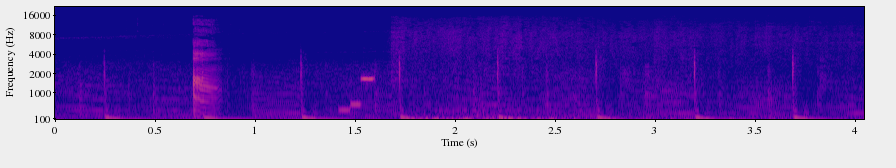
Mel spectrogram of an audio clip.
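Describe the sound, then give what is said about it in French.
A sci-fi spaceship landing effect as a spaceship lands on a planet: steady, rhythmic low throbbing pulses under a humming drone, with a brief whooshing sweep early on and a hiss of noise swelling in partway through. “Attention, attention. Atterrissage dans 10, 9, 8, 7, 6, 5, 4, 3, 2”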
